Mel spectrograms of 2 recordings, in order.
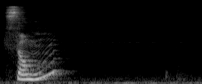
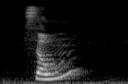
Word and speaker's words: sống: Et après, vous montez avec le S qui se prononce S, donc ça fait sống. Sống.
